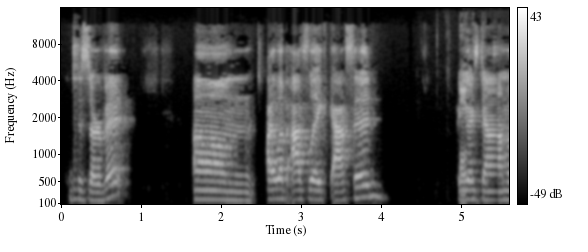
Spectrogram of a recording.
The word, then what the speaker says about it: azelaic: It's better with azelaic. – Azelaic. – Azelaic. – Emphasis on the ass.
